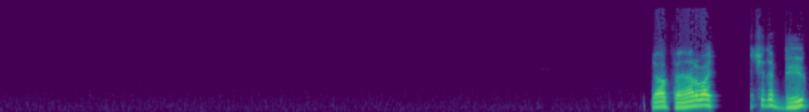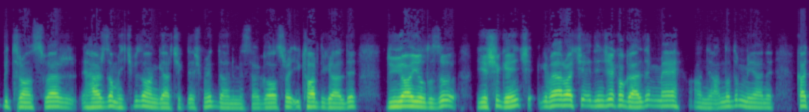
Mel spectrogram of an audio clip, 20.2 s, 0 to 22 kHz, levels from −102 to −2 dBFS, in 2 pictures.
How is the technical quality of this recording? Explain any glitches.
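The speech carries three faults: a constant signal-dependent roughness, one stall, and a stretch that runs fast. It reaches us over an Opus call path whose top end stops near 12 kHz.

Sample clock jitter runs throughout. The converter's clock wobbles by a couple of microseconds, so steep waveform slopes get mistimed. This creates a faint hiss, roughly 45 dB down, that grows on loud, bright sounds and disappears in pauses. Steady background noise would not track the signal this way.

A call audio freeze runs from 8.87 to 9.40 s, most likely from packets held up in transit. The last sound smears into a fading buzz and then about 0.4 s of silence. When the audio resumes, it picks up exactly where it stopped. Unlike a dropout, nothing is lost; roughly half a second is inserted.

A jitter buffer speed-up runs from 13.56 to 16.17 s. The receiver trims repeated pitch-period slices, about a third of a second in all, to reduce excess delay. 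The speech plays at 111% and sounds hurried, but its pitch is unchanged, unlike a simple resampling error.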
